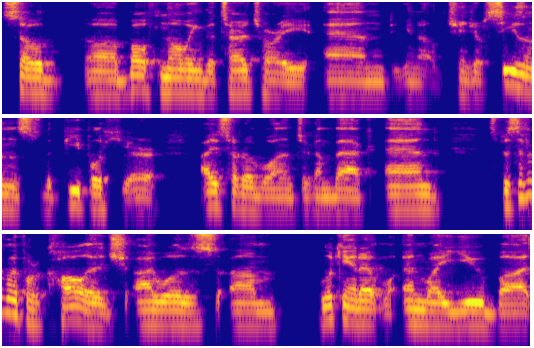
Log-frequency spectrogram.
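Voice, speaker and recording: With a European accent, a man talks at a moderate pace in a fairly low pitch with ordinary pitch variation against a quiet background. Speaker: university student. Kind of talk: interview.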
